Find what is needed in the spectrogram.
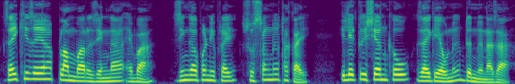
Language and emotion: Bodo, neutral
